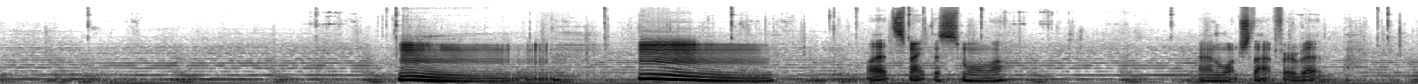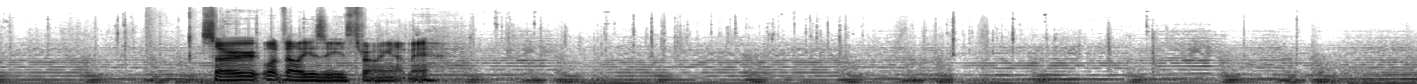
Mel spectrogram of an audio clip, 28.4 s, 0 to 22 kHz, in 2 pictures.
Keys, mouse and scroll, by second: 0.8 click, 3.0 click, 3.9 click, 6.0-7.3 drag, 8.5 click, 9.8-11.7 drag, 13.7 click.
